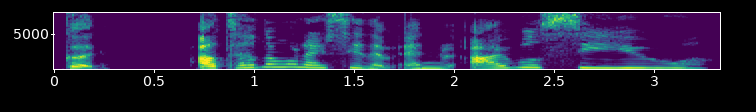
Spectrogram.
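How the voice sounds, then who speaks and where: A woman playing a bubbly high-voiced schoolgirl. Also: lively intonation, normal speed, pushed and bright. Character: eager, hopeful teenage schoolgirl. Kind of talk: fan audio drama acting.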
